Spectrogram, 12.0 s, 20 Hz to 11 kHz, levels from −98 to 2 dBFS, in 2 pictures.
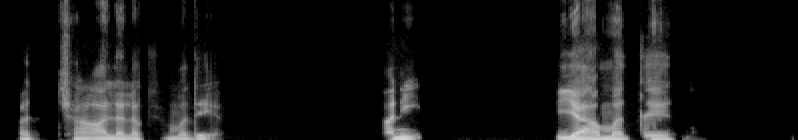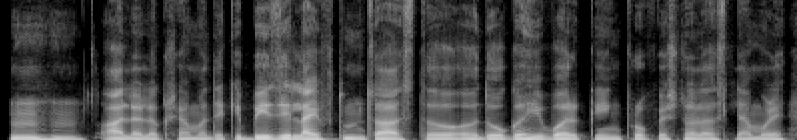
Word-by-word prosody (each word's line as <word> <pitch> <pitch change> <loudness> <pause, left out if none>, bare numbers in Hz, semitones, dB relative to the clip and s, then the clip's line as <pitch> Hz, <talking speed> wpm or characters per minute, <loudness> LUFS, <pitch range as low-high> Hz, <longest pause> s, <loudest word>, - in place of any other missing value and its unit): अच्छा. 110 0 -6
आलं 110 +1 +1
लक्षामध्ये. 110 0 -5 1.3
आणि 145 +3 +3 1.1
या 130 +1 +6
मते 135 -1 0 1.1
हं, 130 -2 +4
हं. 110 -2 -1 0.2
आलं 110 +1 +2
लक्षामध्ये 110 -1 -4
की - - -2
बिझी 130 +2 +5
लाईफ 125 0 +4
तुमचं 115 -1 0
असतं 105 0 -1
अ, - - +2
दोघंही 120 +3 +3
वर्किंग 115 0 +1
प्रोफेशनल 115 +1 -3
असल्यामुळे, 110 +3 -3
115 Hz, 100 wpm, -24 LUFS, 110-125 Hz, 1.3 s, या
